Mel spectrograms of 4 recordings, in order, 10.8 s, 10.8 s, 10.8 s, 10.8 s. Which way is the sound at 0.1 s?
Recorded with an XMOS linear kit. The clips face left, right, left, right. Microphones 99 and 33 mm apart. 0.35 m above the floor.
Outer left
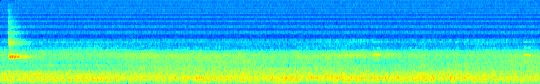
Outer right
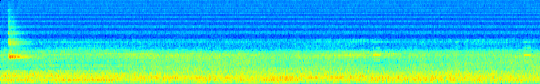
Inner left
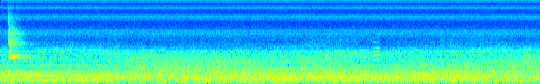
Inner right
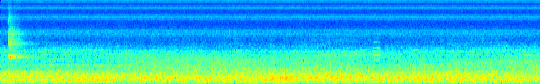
40° right (ahead or behind).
